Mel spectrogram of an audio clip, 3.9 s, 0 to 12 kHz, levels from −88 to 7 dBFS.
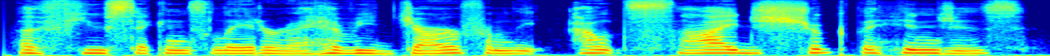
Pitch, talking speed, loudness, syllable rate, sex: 180 Hz, 200 wpm, -18 LUFS, 5.3 syllables/s, female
